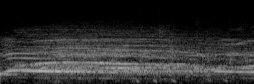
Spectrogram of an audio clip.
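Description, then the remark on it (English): A crowd cheers and shouts together, many voices blending into a steady, loud wall of sound that holds without letup for a few seconds. “This deserves a cheer.”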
